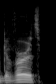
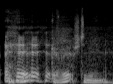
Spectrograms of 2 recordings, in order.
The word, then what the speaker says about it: Gewurztraminer: I just call them Gewurz, but you can. – That's good. That's it. Let's go with that. – Gewurztraminer. – Gewurztraminer.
